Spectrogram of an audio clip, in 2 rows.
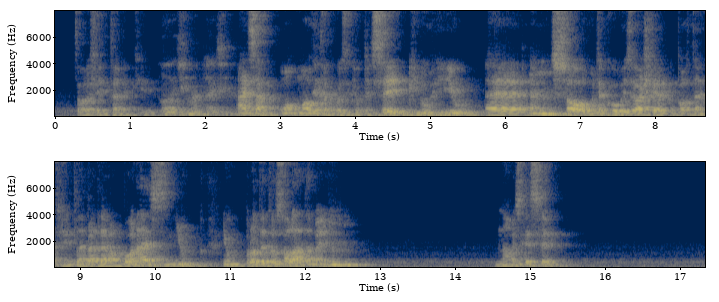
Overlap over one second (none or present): none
